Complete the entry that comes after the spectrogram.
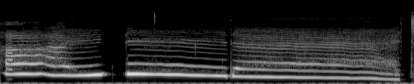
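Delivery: high, loud, drawn-out cry of need; desperate yell. Retold or imitated. SpongeBob dehydrating, yelling he needs water, desperate shout. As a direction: scream it out like you're dying of thirst. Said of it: "And then he yells".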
